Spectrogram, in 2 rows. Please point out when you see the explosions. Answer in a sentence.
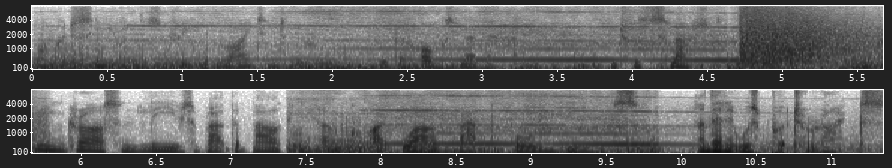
The explosions can be heard from 4.7 to 5.8 s.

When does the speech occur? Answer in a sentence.
The speech can be heard from 0.0 to 11.3 s.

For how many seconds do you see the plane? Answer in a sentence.
You can hear the plane for 10 seconds altogether.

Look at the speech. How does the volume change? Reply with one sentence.
The loudness of the speech goes up.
